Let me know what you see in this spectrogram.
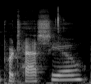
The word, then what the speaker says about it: Portacio: before the new X-Men run starts and after Extinction Agenda, there's like a really fun run of Wills Portacio. How do you say his name? Portacio? – Portacio, yep.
